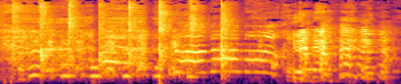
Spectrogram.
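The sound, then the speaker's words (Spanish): Steady, rhythmic hand claps, about two or three per second, ring out loud while voices laugh and talk over them throughout. “tenemos ahora público. Mira cómo aplauden.”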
